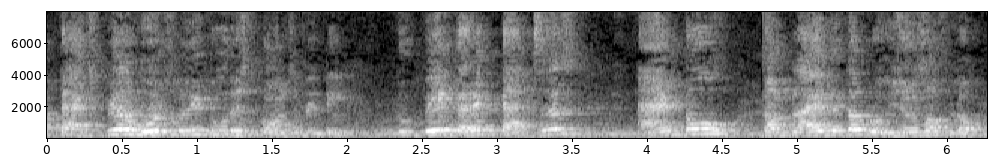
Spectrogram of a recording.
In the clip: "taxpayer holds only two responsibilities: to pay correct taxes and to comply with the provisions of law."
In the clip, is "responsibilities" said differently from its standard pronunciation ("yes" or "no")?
yes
